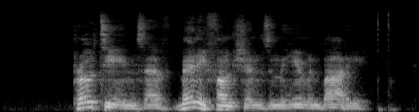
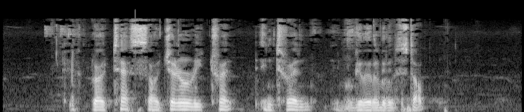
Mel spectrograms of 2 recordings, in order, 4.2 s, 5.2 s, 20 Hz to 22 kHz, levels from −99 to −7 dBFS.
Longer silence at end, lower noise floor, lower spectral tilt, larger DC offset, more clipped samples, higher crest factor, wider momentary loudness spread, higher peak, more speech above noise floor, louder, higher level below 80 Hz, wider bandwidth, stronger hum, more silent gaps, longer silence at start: second, 0.5 s vs 0.75 s; first, -87 dBFS vs -59 dBFS; first, -7 dB/octave vs -3.5 dB/octave; neither; neither; about the same, 18 dB vs 20 dB; second, 9 LU vs 18 LU; second, -18 dBFS vs 0 dBFS; first, 52 dB vs 40 dB; second, -35 LUFS vs -18 LUFS; second, -76 dBFS vs -42 dBFS; first, 13.5 kHz vs 11.5 kHz; neither; neither; first, 0.75 s vs 0.45 s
